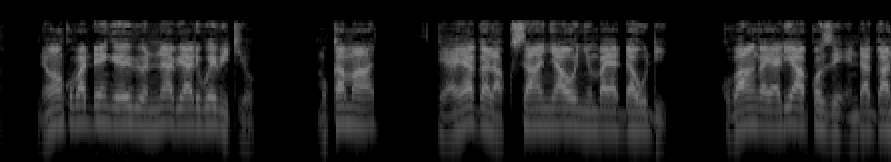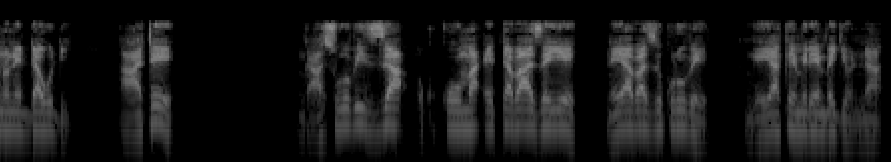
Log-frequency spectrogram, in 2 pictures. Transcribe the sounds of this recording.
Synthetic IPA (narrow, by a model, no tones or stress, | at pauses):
ne̞waːŋkuβadːe̞ːŋɡe̞ːjoβjo̞nːaβjaːliβwe̞ːβitjo̞ | mukama | te̞jajaɡalaku̥saːɲaːwo̞ɲːuːmbajadːaudi | kuβaːŋɡajalijaːko̞ze̞ːndaɡaːno̞ne̞dːawudḭ | ate̞ | ŋɡaːsuːβizːao̞kukuːmaʔe̞tːaβaːzeje̞ | ne̞jaβazikuluβe̞ | ŋɡe̞ːjake̞ːmiɾe̞ːmbe̞ɟo̞̰nːa̰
